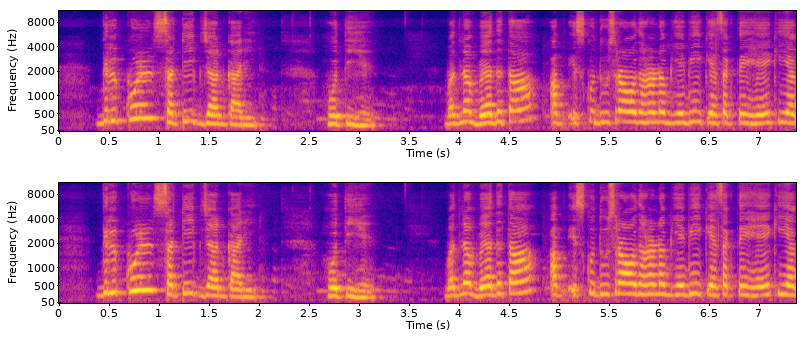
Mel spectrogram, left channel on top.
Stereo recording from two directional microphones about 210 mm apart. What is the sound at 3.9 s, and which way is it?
A man's voice, 35° right (ahead or behind).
